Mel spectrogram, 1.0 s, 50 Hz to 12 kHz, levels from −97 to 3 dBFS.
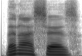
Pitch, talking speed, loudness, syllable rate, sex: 130 Hz, 175 wpm, -14 LUFS, 3.4 syllables/s, male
